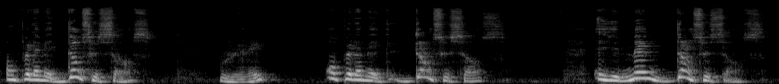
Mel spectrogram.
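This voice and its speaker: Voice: mid-range voice, big pitch swings, takes it slowly, pauses often, mellow. A person presenting a craft tutorial for children, speaking French directly to the kids in a playful, theatrical way and prompting them to respond. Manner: playful, theatrical, exclamatory, asks the children to answer. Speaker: presenter of a children's DIY video series. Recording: roomy, echoing indoor sound.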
